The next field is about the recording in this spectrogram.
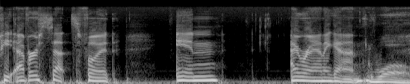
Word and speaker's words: Iran: Is that how you say it? – Iran, you got it. Not Iran, Iran. – Okay, Iran.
